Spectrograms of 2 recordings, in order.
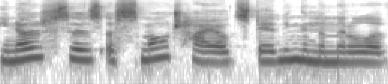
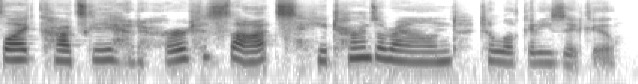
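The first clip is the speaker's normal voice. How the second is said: ordinary delivery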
